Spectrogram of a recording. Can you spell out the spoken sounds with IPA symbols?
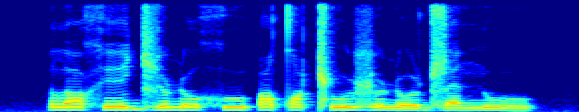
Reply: lɒxed͡ʑo ɳoxuʔo tˤeǁuʐo ɳoɖ͡ʐæ nu

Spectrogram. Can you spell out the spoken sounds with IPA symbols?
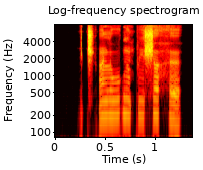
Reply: t͡ʃʼə̃luɡə̃ piʃə hɘ

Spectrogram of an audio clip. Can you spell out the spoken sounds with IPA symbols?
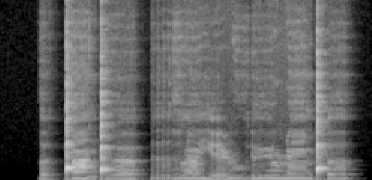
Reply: ə̰ǃãɡ͡ǃœ | rə̤lœ̃ jḛɳo̤ ɾyː ɳẽǃʼə

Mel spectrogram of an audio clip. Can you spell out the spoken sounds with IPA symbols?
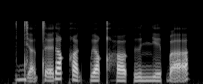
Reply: dʲa̰˦tɛ̰˥ɾe˥qɨ˩ k͡pɨ˨qʰu˨ʔɨ˨ nʲe˨ɓa̰˥

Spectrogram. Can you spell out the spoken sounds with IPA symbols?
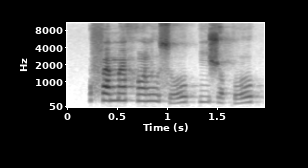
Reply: fa˦mã˦ hɔ̃˦lu˦˨so˨˦ | i˧ʃɔ˨ko˨˦

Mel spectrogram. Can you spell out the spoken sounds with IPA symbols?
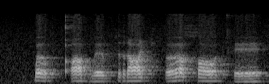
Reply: k͡pʌ˧fqʼɒ˧bɜ˩˧frɑ˧˥ t͡ʃʼʌ˧˥χɔ˧ tʰɛ˩˧

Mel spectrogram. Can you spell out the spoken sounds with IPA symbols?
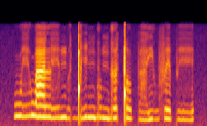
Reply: we̤ wa le̤mə̤ ɡ͡ǃi ŋɡuŋɡə ǃopa̤ jṳfepe̤

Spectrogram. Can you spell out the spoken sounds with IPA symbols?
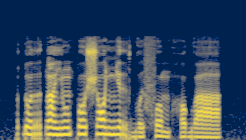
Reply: ɗo˦rɗã˦ jũ˦ po˦ʃɔ˦ ɲɪ˦rɡʷi˨ fo˦˨mhɔ˦ɡʷaː˦

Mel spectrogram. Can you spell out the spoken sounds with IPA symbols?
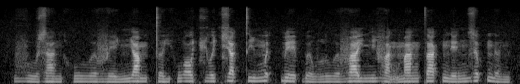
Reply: vu˧˩za̤˨˩n hwṳ˨˩ə̯ve̤˨˩ɲa˧m t̪ə̤˨˩jhwɔ˧ t͡ɕu˨˦ə̯t͡ɕa˦˥t̚t̪i˧ mə˦˥t̚ ɓe˧ɓə̤˨˩w lṳ˨˩ə̯va˧jni˨˦ va̰˧˨ŋma˧ŋt̪a˦˥k̚ ne˨˦ŋ zə˦˥p̚nə̤˨˩n

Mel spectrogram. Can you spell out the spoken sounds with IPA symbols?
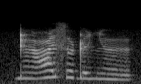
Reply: ɖə̃ːʕɪ soɖœʎə̃ː

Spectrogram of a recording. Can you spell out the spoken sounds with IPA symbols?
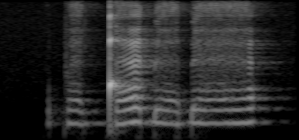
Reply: pæ̤ɡ͡ǃæ ɗæ̤ɗæ̤

